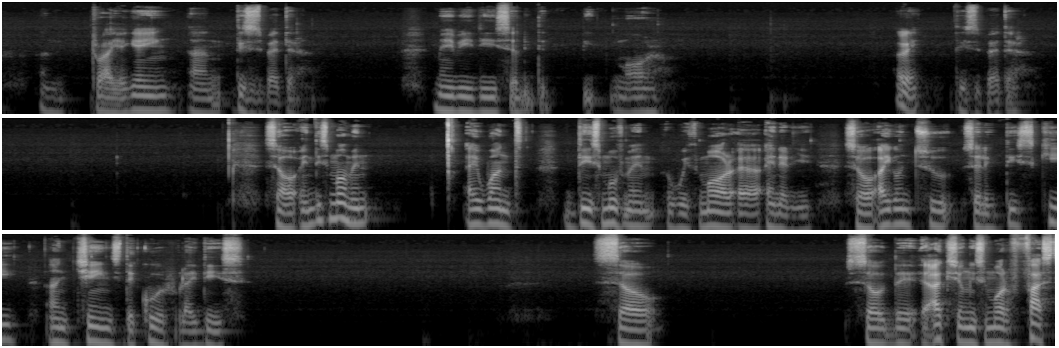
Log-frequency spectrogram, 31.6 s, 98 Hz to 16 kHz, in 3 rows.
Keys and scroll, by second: 0.9 space, 2.9 space, 7.7 space, 9.5 space.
